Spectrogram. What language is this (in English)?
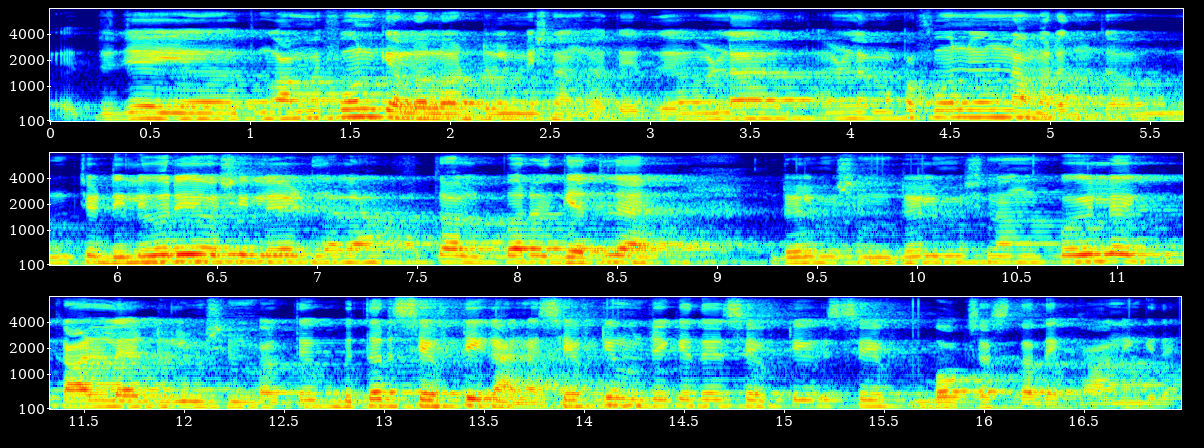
Konkani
